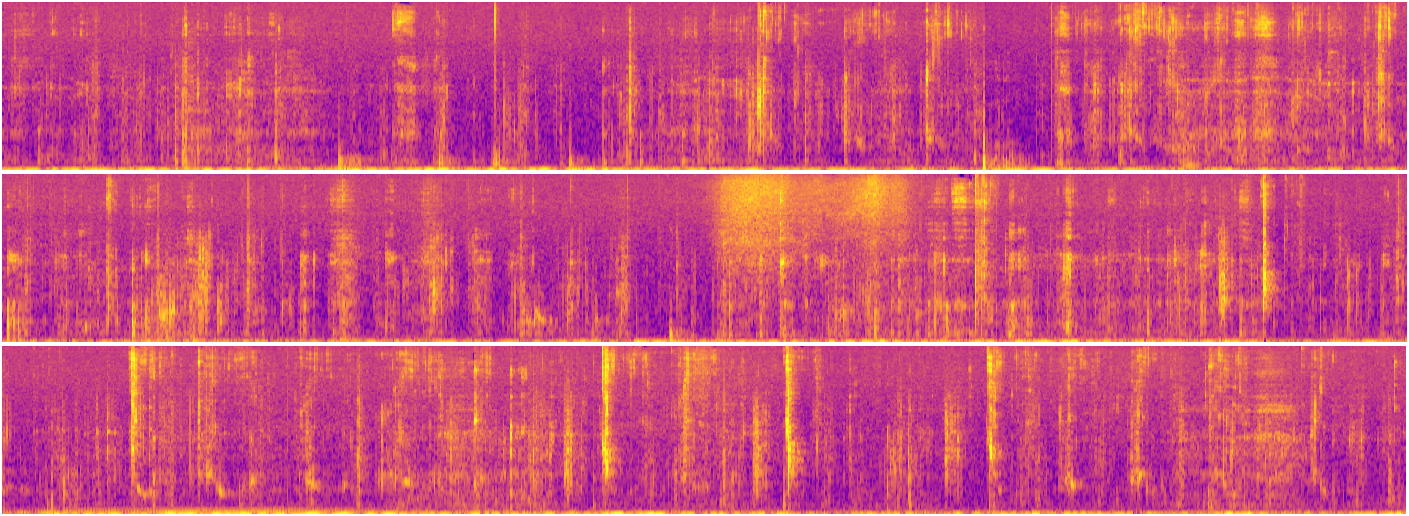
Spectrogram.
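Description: Close-miked chewing with the mouth closed: a dense, irregular run of sharp wet mouth clicks.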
